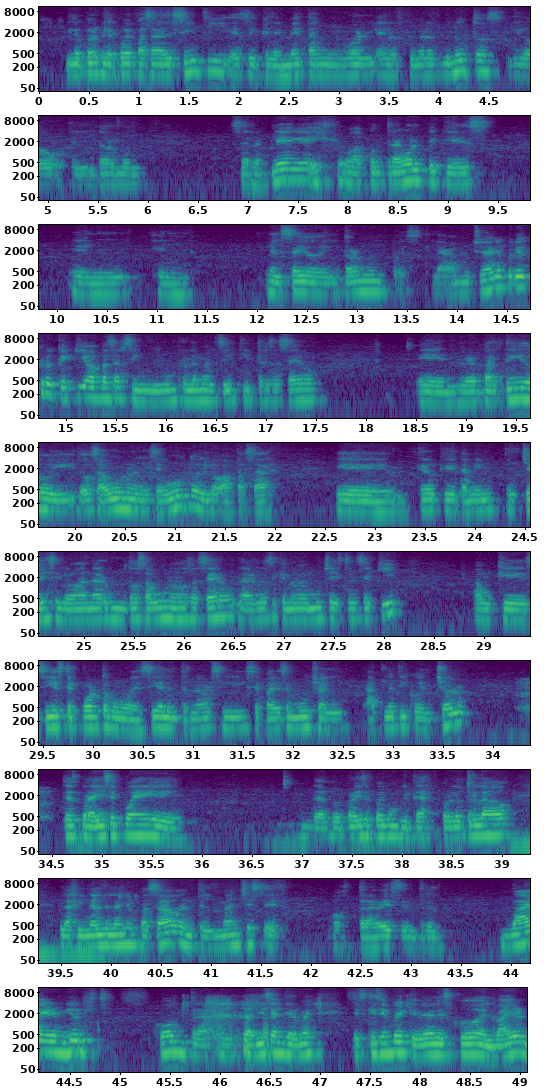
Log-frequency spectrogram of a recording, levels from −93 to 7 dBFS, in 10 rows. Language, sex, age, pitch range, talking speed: Spanish, male, 20-39, 120-140 Hz, 195 wpm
